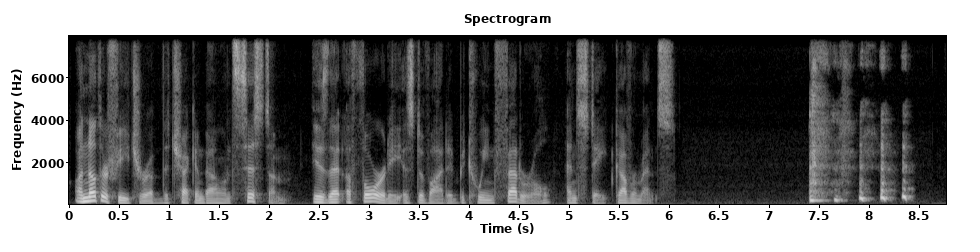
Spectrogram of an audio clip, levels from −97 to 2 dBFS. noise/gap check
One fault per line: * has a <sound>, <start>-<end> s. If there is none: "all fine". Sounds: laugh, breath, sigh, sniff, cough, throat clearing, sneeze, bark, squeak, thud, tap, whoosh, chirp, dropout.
* has a laugh, 7.4-8.5 s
